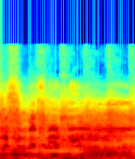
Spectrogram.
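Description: Mariachi band playing with voices singing over it, the notes held long and steady.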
